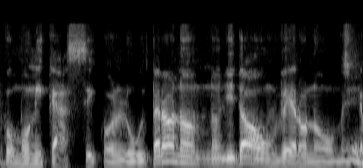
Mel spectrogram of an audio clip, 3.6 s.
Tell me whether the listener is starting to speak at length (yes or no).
yes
